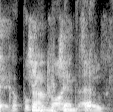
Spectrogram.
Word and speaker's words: Cinquecento: I can't even pronounce it. Yeah, Cinquecento.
